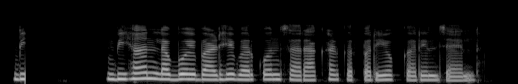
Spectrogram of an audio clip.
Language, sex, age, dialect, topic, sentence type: Chhattisgarhi, female, 25-30, Northern/Bhandar, agriculture, question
